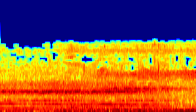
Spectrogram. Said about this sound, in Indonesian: Angin bertiup kencang.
